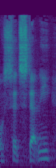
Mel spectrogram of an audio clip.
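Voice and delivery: ordinary delivery, nothing marked

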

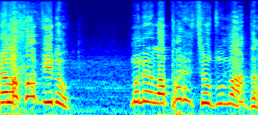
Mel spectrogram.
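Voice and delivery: high loud frightened yell; panicked yelling. Real, not acted. Monster chasing them.

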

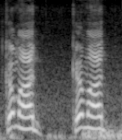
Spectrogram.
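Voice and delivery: high, loud, quick call; calling the dog. Real, not acted. Trainer urging his dog to come, high loud call.

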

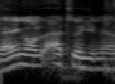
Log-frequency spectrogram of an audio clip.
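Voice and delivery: usual speaking voice

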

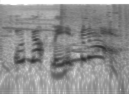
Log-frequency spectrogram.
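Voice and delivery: very high squeaky complaint; squeaky high whine. Acted. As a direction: squeal it like a cartoon.

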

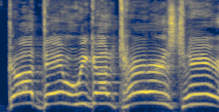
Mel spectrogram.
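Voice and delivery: high-pitched mock alarm; panicked teacher. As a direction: caricature a hysterical teacher sounding the alarm. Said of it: "the teacher just went".

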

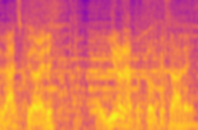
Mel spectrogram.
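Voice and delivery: ordinary talk, nothing marked

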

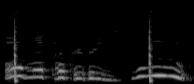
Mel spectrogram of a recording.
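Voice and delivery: loud, high whoop of delight; excited cheer. Real, not acted. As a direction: celebrate the find, rising into a woo. Cheers a chest find in game.

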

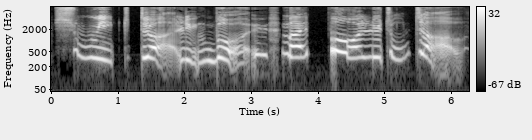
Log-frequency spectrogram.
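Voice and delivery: high, slow, tearful; choked up. A narrator's reading. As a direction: choke the words through tears. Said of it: "choked out Mary".

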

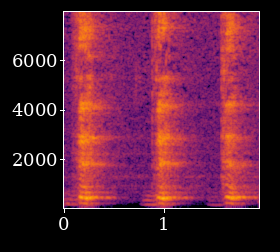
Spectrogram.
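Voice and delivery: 드 said slowly as a voiced th; voiced th demo. Shown as a demonstration. Teacher modelling the voiced th for pupils, slow. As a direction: drag out 드 with the tongue between the teeth. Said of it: "티에이치 소리는 두 가지예요".

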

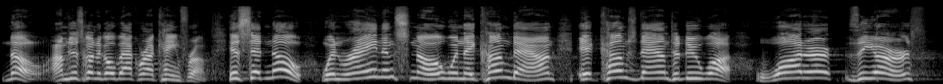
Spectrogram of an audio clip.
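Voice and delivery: high, loud, slow hammering sermon climax; preaching at full force. Acted. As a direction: drive the point home to the congregation.

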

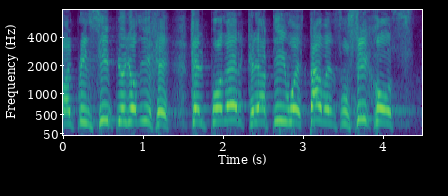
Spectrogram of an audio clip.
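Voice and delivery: preaching at full force to the congregation; full-voiced sermon, every phrase pushed out; fiery preaching. (predicando a toda voz ante la iglesia)

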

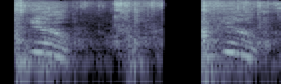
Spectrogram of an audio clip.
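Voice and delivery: dropping from a shout to a near whisper; fading hissed curse. Real, not acted. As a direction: spit it out under your breath. Arrestee muttering curses at officer.

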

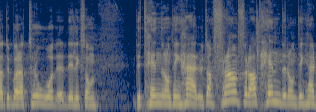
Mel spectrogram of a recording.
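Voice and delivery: preaching. Real, not acted. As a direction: press the point home to the congregation.

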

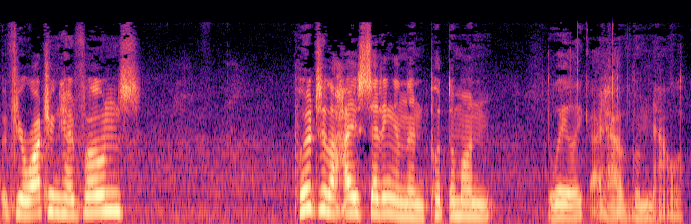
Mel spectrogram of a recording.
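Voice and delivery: normal talking voice

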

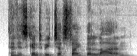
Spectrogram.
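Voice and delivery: lightly voiced wife looking forward to trouble; anticipation. A narrator's reading. Wife expects a repeat of the lion, mild anticipation. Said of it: "full of anticipation".

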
